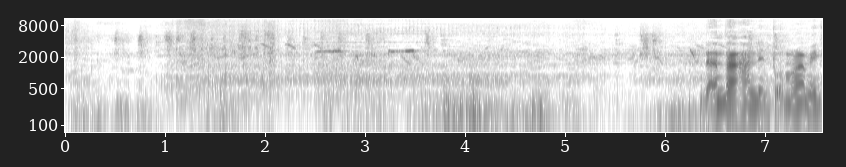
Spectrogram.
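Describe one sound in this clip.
An off-road vehicle's engine rumbles along a dirt track some distance away.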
